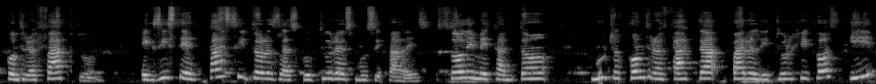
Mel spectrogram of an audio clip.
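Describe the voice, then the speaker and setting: A woman with a slightly high voice presents as a researcher at an online tribute. She speaks informally and with energy, wandering from point to point and often breaking off mid-phrase. She is heard through a video-call microphone. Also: slight background noise, rough recording.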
